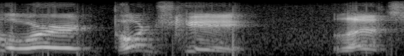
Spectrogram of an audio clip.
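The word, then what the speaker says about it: pączki: word punch key let's spell it now p a c z k i punch key now how the hell you get punch key on a p a c zki that should be pesky or ponsky now we're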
